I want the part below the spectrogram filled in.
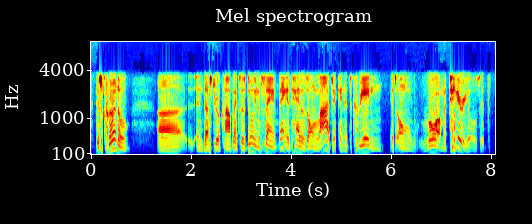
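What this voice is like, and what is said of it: New York accent. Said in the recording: “I thought I detected a New York accent. ... Yes, right. I guess it never leaves”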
